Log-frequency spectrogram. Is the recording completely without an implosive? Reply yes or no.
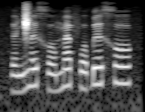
no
